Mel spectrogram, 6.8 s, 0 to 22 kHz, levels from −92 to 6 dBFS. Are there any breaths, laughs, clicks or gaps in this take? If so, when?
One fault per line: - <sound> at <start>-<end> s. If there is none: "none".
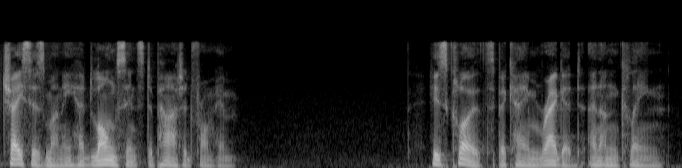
none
